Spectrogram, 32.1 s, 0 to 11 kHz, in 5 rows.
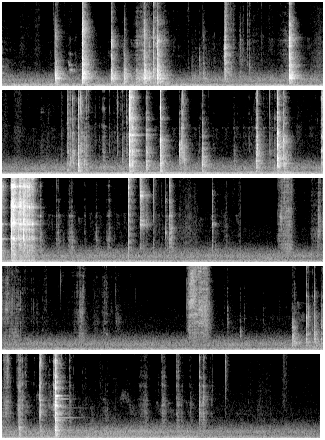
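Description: Scattered metallic clinks and knocks of hand tools and sockets against the ATV's steel front steering knuckle and ball-joint hardware, with one short denser rattle about 13 seconds in.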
